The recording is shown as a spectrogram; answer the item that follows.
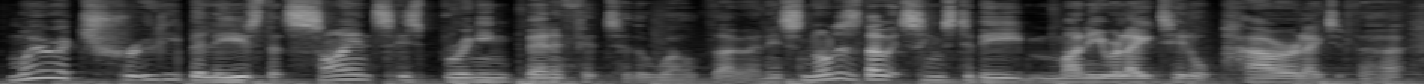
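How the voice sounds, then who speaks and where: A man's voice: mid-range voice, sing-song, brisk, a bit bright. A man hosting a gaming video, narrating in an enthusiastic explainer style. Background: music.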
